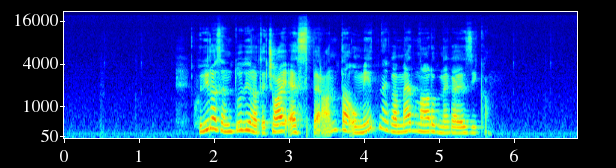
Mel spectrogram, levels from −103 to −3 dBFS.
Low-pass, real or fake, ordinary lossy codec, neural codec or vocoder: 19.8 kHz; real; none; none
